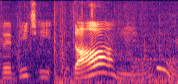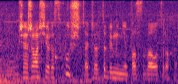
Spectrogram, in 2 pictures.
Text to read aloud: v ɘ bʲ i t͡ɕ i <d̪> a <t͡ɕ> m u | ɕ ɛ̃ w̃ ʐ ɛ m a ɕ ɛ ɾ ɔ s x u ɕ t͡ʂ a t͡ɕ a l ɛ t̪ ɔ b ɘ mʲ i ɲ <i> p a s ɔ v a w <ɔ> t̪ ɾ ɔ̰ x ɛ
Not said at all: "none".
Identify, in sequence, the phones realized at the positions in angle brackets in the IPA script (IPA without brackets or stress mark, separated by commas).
d̪, none, ɛ, ɔ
